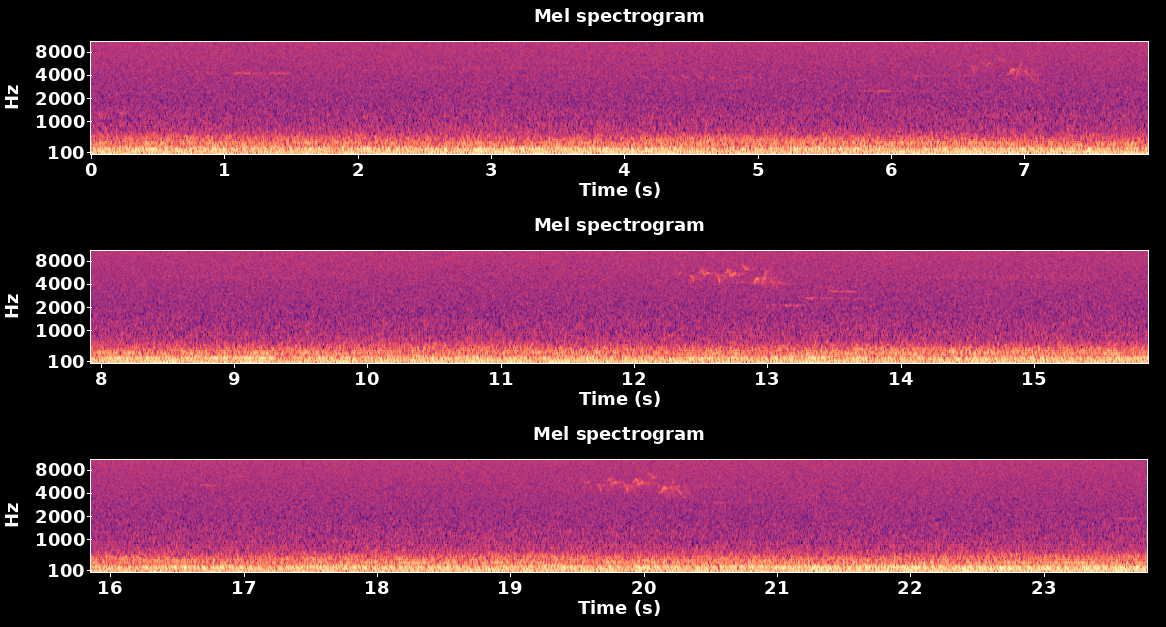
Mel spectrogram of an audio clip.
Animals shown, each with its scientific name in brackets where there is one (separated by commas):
Dark-eyed Junco (Junco hyemalis), Hermit Thrush (Catharus guttatus), Black-throated Green Warbler (Setophaga virens), Magnolia Warbler (Setophaga magnolia)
